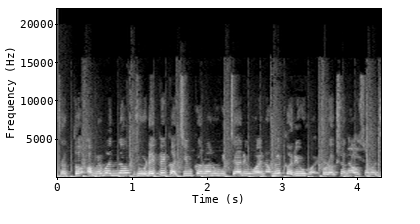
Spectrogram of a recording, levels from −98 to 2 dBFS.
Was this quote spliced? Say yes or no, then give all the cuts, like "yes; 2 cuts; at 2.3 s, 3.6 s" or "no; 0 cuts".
yes; 2 cuts; at 1.0 s, 3.5 s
